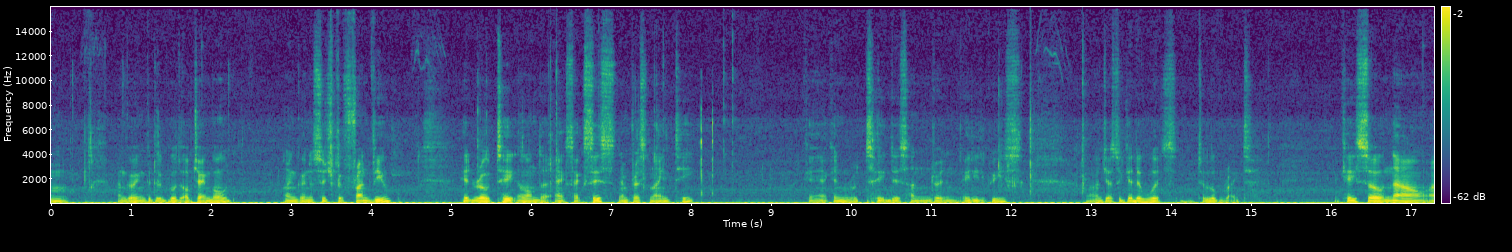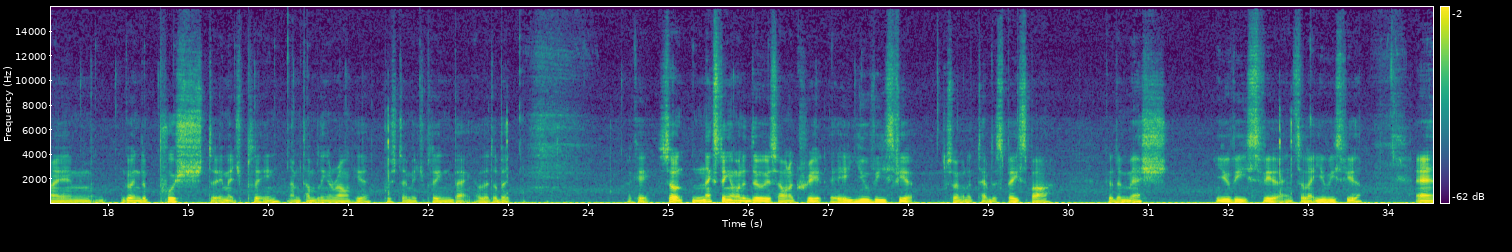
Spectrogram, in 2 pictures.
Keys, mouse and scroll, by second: 1.2 Tab, 1.9 middle click, 3.5 KP_1, 5.4-7.8 typing, 8.4 click, 10.3 r, 11.9 KP_1, 13.9-15.1 scroll up 1, 15.1-17.1 scroll down 1, 17.1 middle click, 18.2 scroll down 1, 18.5 middle click, 19.3 scroll up 1, 19.6 middle click, 22.9-23.9 drag, 23.9 middle click, 29.9 space, 32.8-34.5 drag.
